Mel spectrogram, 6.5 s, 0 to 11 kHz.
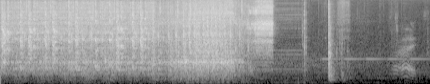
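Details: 2005 Dodge Magnum RT Hemi with two dead cylinders: steady fast cranking for several seconds that never catches, with the fuel tank wiring disintegrated and main fuel feed gone.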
